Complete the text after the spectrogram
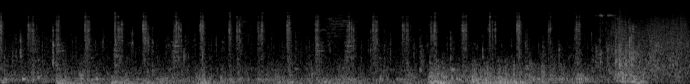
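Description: Waves wash against a ship's hull.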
